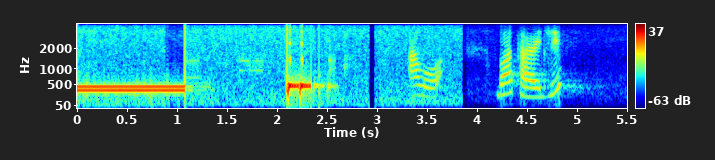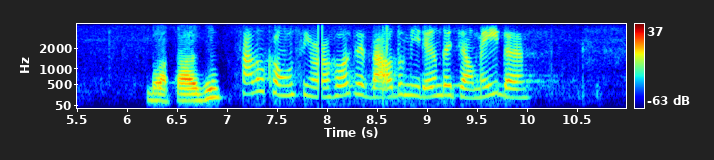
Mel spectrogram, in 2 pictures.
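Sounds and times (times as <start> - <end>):
steady telephone transfer tone on a bank call: 0.0 - 2.5
speech: 3.5 - 5.0, 6.2 - 10.1.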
